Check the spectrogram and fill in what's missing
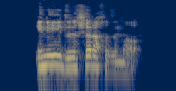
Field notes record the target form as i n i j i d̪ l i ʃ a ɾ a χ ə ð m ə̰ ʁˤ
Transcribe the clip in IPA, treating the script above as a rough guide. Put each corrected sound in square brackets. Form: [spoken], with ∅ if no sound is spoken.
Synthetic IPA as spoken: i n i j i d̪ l [æ] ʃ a ɾ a χ ə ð m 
